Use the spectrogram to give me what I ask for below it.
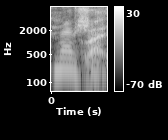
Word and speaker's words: Nevşah: Nevşah, first of all, did I get the pronunciation right? Yes, Nevşah.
